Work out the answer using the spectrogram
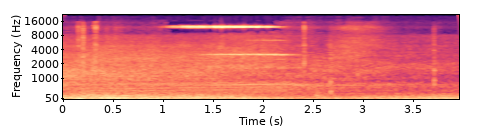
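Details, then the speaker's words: BMW F32 M435i while driving, before a Brembo big brake kit install: low rumbling drone with a faint thin squeal every time the brake pedal is pressed, regardless of speed. Cause not confirmed. "so every time I press the pedal we have this noise"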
